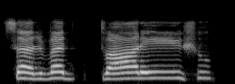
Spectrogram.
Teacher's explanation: Shu is a murdhanya or retroflex sound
